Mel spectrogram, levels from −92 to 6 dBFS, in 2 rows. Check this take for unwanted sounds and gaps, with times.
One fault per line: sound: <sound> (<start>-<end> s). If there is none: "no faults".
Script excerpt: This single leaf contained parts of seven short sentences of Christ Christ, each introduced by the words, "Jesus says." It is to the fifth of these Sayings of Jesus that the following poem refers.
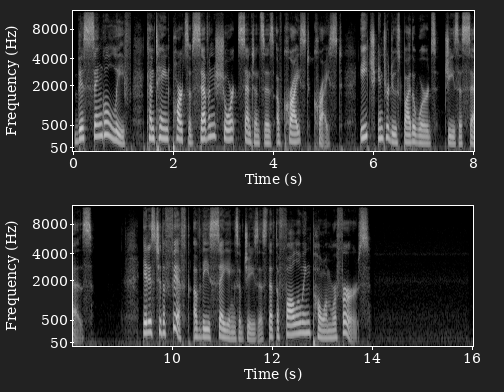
no faults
